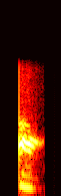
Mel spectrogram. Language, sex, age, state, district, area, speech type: Assamese, female, 60+, Assam, Darrang, rural, conversation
